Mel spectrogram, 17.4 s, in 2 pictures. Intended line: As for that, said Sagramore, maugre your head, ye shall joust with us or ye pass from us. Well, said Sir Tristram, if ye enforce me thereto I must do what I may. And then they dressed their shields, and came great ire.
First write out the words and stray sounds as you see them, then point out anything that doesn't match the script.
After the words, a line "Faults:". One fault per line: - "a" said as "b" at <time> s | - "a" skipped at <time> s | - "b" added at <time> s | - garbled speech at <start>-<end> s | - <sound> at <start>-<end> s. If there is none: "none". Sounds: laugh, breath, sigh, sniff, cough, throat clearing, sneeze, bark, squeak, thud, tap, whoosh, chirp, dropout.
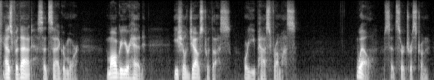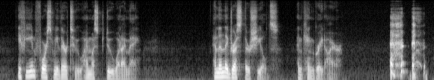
As for that, said Sagramore, maugre your head, ye shall joust with us or ye pass from us. Well, said Sir Tristram, if ye enforce me thereto I must do what I may. And then they dressed their shields, and came great ire.
Faults:
- cough at 16.5-17.3 s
